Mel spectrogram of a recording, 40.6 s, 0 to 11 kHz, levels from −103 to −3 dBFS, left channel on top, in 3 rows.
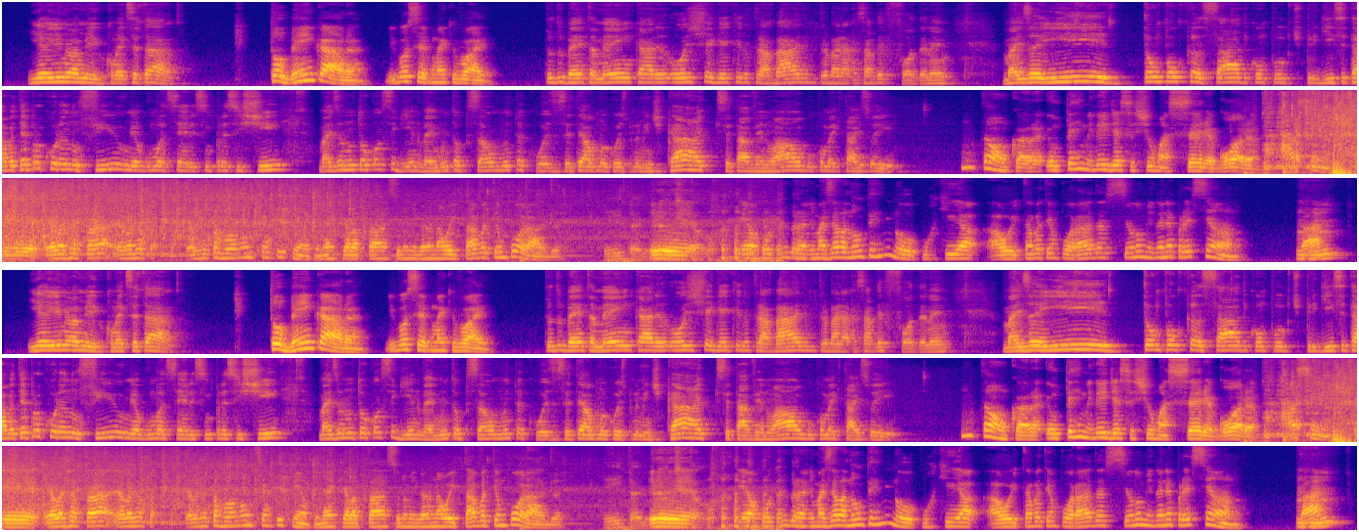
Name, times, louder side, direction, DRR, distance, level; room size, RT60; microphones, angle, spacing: voice 1, 0.3-1.8 5.4-9.5 10.0-22.5 33.1-35.1 40.0-40.5, right 1 dB, 35° right, 1.0 m, -25 dB
voice 2, 2.7-4.9 23.1-26.1 26.4-28.7 28.9-32.7 33.6-34.0 34.5-39.5 40.1-40.3, right 3 dB, 60° right, 0.8 m, -21 dB
sound 1, 25.8-34.9, left 2 dB, 15° left, 0.3 m, -31 dB
5.1 x 3.4 x 2.6 m
head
